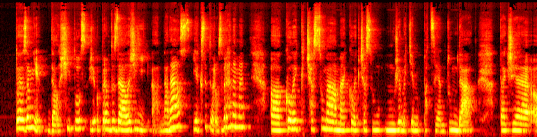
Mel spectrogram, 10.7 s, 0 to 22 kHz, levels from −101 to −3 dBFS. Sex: female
